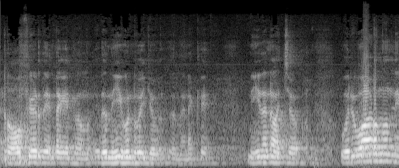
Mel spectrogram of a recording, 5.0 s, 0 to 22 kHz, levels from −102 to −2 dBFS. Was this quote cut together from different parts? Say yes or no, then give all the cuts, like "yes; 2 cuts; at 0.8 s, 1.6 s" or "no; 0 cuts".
yes; 1 cut; at 3.8 s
